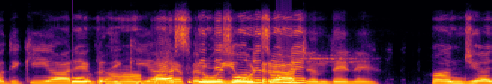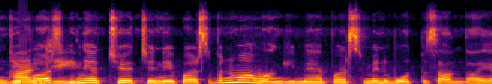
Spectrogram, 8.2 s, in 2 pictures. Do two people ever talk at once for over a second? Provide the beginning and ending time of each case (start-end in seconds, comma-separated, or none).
0.6-2.6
